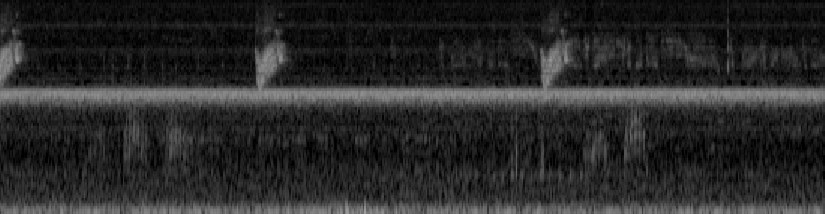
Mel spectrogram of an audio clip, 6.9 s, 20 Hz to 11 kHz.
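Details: Savanna Nightjar in Malaysia on 7 November 2020 gives three sharp, buzzy, high-pitched calls about two seconds apart, over a steady ringing insect drone and a low background rumble.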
